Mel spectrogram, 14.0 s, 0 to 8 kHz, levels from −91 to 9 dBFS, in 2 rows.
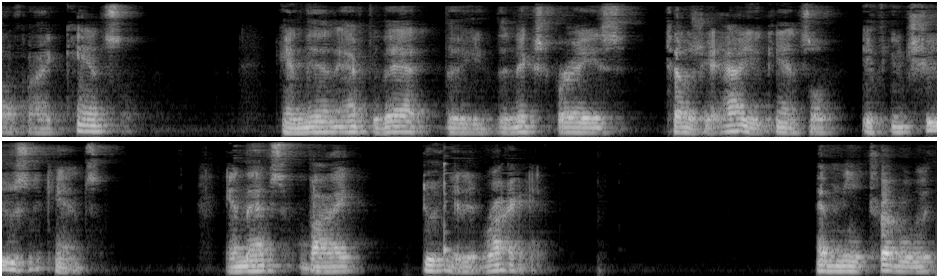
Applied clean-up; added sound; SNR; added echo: neural mask model DeepFilterNet 3.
